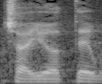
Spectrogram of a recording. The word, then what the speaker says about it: chayote: So we're playing around with chayote, which is a summer squash, or pronounced sayote in the Philippines.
